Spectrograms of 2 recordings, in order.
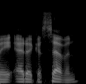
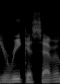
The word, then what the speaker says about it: Eureka 7: to ask Chad if you remember the anime EA 7 uh you may think of it as Eureka 7 but that's not how it's pronounced at all uh but that had two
